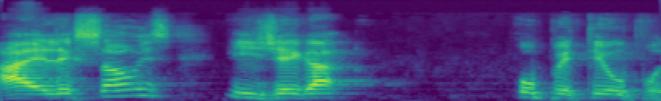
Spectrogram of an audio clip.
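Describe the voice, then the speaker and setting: A man is speaking. The background is quiet. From Cuba. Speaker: professor and intellectual. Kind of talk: lecture answering audience questions. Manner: halting, repeats words.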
